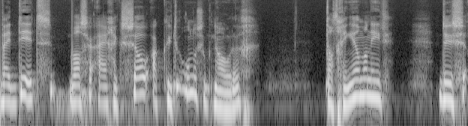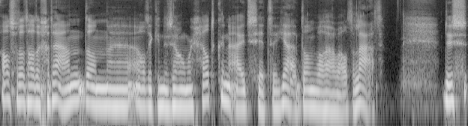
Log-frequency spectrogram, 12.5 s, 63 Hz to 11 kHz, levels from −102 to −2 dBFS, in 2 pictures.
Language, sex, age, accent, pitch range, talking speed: Dutch, female, 50-69, Dutch, 145-180 Hz, 180 wpm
